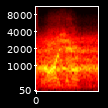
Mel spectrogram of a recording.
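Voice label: "5", spoken; Ka-50; Wingman; Digits; DCS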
